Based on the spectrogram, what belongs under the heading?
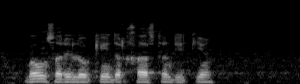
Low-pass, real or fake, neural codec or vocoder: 7.2 kHz; real; none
